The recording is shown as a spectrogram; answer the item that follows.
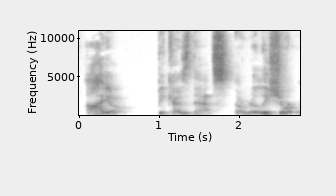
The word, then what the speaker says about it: Io: carl sagan in 1980 he himself referred to that moon as I oh and I think okay if Carl Sagan says I oh that's got to be the right way my friend for whatever reason decided to correct me is like you know technically speaking it's named after a Greek god I think of romantically so the Greeks themselves would not say I oh it would say you and for some reason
